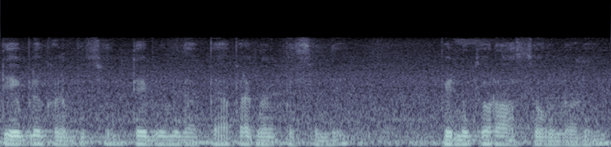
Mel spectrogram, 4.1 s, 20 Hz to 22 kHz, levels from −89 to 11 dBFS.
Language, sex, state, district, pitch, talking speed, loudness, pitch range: Telugu, male, Andhra Pradesh, Srikakulam, 110 Hz, 130 wpm, -19 LUFS, 105-135 Hz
